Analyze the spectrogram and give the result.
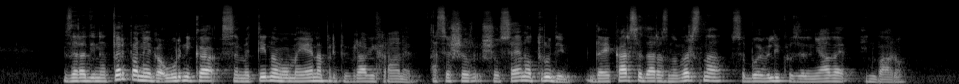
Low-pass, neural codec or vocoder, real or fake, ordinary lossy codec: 19.8 kHz; codec, 44.1 kHz, 7.8 kbps, Pupu-Codec; fake; none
